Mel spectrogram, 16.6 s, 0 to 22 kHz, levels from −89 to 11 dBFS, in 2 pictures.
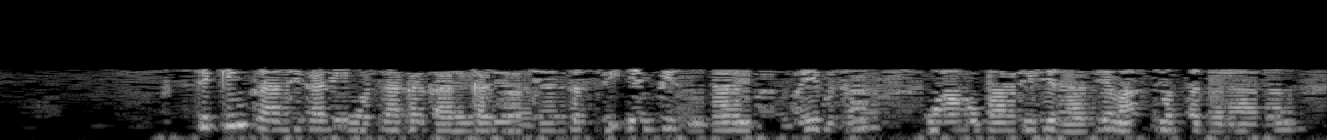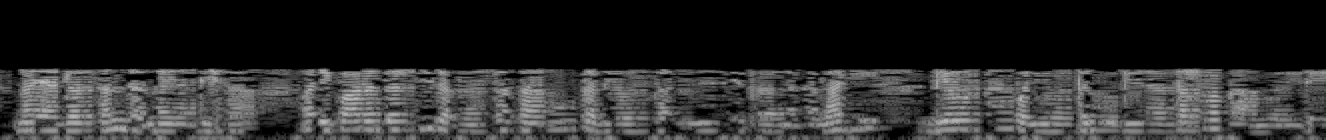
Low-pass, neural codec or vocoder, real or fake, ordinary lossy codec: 3.6 kHz; none; real; none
